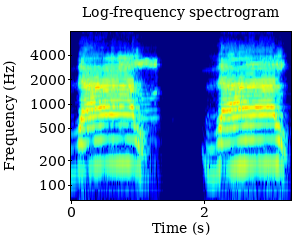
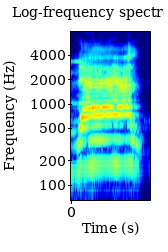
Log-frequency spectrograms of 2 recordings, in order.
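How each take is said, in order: First: জাল said softly with the tongue tip, stretched long; soft drawn-out zal. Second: Said in the usual way. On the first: Shown as a demonstration. Teacher shows the soft জাল to students, stretched long. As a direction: soften জাল and hold it. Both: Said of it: "এটা নরম করে".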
